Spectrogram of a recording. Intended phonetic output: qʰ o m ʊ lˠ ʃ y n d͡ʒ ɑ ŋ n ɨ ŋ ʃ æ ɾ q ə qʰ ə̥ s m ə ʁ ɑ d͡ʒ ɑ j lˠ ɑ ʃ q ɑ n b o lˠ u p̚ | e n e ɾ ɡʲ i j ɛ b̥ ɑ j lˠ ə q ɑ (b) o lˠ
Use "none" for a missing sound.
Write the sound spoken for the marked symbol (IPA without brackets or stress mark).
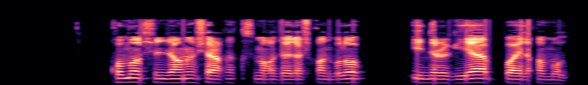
m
